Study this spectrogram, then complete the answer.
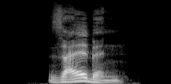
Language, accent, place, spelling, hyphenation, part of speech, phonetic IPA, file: German, Germany, Berlin, salben, sal‧ben, verb, [ˈzalbm̩], De-salben.ogg
- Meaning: 1. to salve 2. to anoint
